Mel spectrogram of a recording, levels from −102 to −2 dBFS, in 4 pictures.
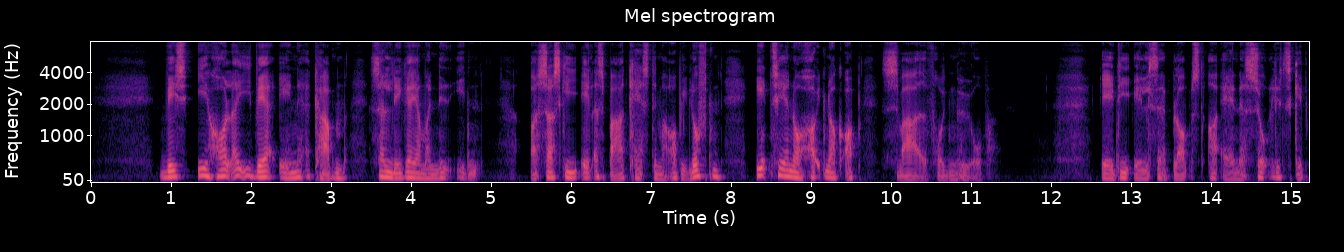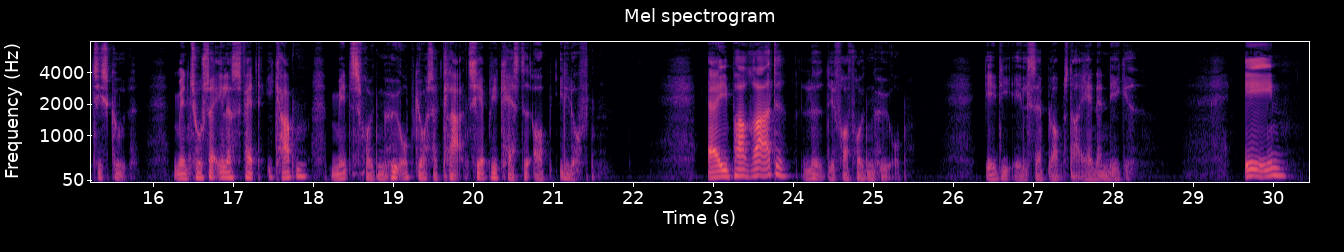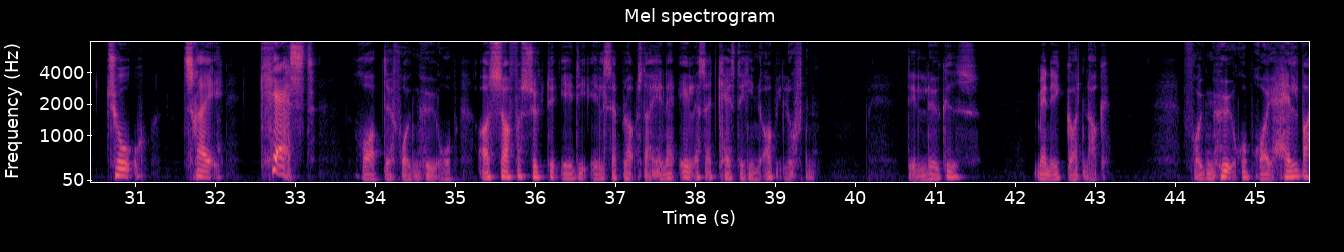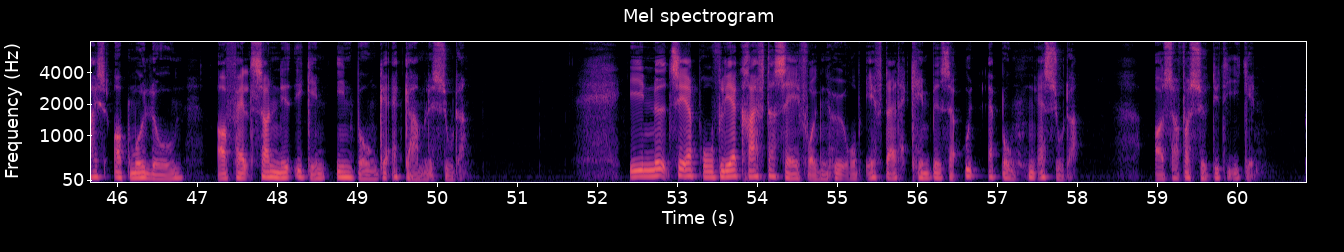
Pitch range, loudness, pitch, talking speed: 95-125 Hz, -44 LUFS, 110 Hz, 150 wpm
